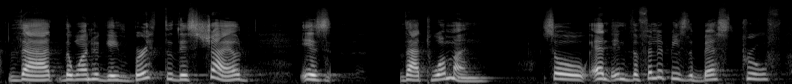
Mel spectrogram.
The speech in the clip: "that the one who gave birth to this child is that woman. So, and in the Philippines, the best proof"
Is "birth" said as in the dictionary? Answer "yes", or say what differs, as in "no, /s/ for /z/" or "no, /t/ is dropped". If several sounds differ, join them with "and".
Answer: yes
